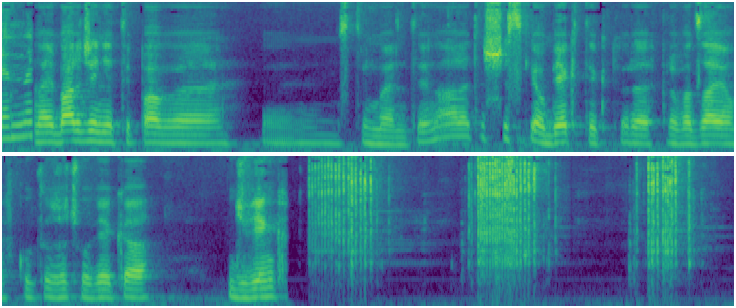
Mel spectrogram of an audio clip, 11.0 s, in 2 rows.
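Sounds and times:
speech: 0:00.0 - 0:07.7
music-box toilet paper holder mechanism clicking and rattling: 0:07.7 - 0:10.9.

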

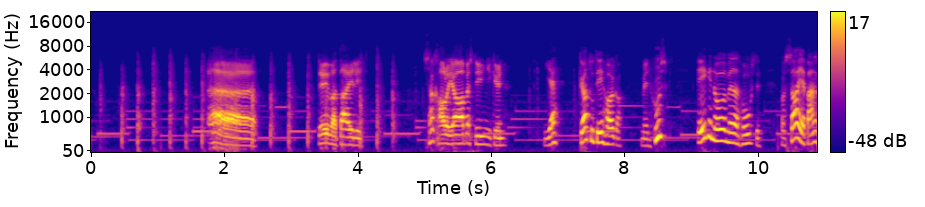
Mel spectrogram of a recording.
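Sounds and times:
broomstick thumping on someone's back: 0:00.0 - 0:05.2
person groaning: 0:01.7 - 0:02.4
speech: 0:01.8 - 0:02.6, 0:03.4 - 0:04.2, 0:05.0 - 0:10.8.

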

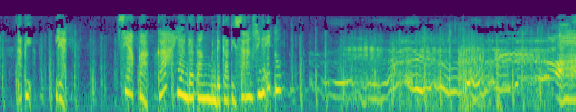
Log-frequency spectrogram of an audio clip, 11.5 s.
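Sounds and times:
speech: 0:00.0 - 0:01.5, 0:02.4 - 0:05.7, 0:11.1 - 0:11.5
donkey braying: 0:06.2 - 0:11.5.

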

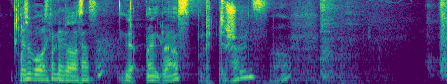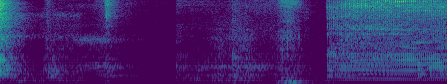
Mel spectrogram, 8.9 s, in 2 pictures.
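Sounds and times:
speech: 0:00.2 - 0:03.2
Nespresso capsule coffee machine brewing espresso: 0:07.8 - 0:08.9.

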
